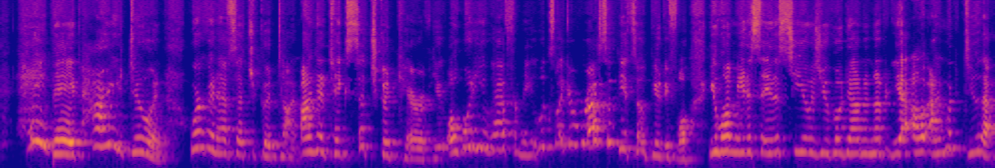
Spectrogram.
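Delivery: nonstop, fast, high, friendly chatty gush. Speaker retells how a frozen woman suddenly chatted to her friend, retelling chatty talk. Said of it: "from frozen to chatty Cathy".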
